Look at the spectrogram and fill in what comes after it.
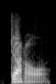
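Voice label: "dottle", American English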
